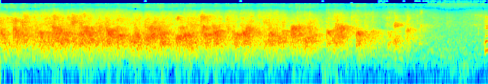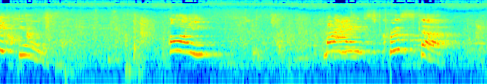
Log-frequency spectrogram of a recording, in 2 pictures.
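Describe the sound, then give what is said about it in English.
A loud, dense burst of audience applause at a puppet show lasts about four seconds, then tapers off as several high-pitched voices call out and talk over the last scattered claps. “So let's give a round of applause to our...”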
